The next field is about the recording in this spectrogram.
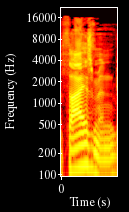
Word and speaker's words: Theismann: Joe Theismann changed his pronunciation to Theismann because he thought it would help him win the Heisman.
